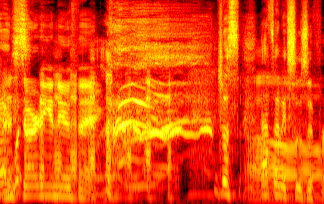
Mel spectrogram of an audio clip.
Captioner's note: laughter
